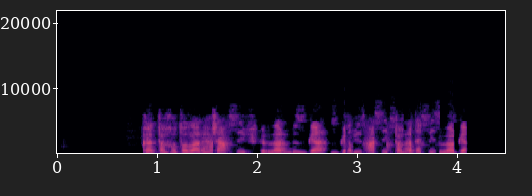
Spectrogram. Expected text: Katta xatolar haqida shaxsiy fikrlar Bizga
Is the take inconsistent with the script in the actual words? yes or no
yes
